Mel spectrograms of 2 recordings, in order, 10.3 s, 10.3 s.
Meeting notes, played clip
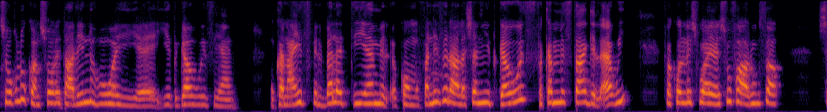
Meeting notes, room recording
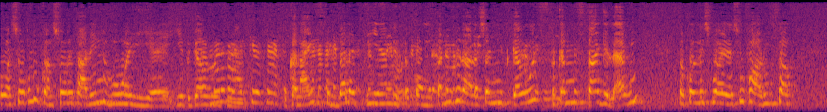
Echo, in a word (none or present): present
